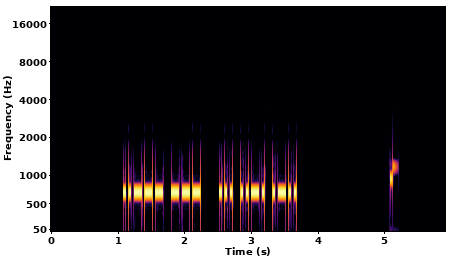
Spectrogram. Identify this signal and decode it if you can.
Morse code, heard as a keyed tone, about 30 wpm, 700 Hz. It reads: 2O SFL
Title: Winter Field Day Exchanges 30wpm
